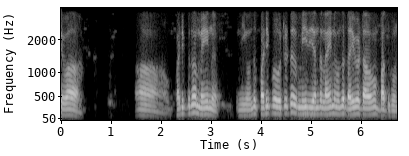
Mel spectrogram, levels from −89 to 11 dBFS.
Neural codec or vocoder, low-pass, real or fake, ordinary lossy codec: none; 3.6 kHz; real; none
